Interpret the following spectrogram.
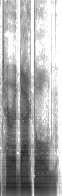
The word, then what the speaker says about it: pterodactyl: to be a flying pterodactyl dinosaur what yeah silent p it was is a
